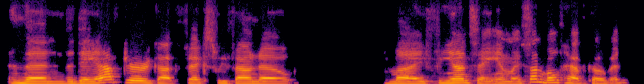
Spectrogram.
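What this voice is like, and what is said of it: Funny, sultry voice from illness. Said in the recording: “my voice is still a little funny ... It's my sultry COVID voice.”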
